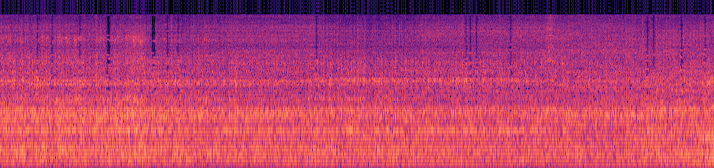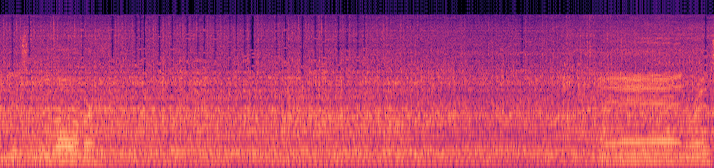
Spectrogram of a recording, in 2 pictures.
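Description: Vertical milling machine with a carbide end mill cutting a slot in a metal block, running steadily at about fifty thou depth of cut. The spindle and the cut make a continuous whir with several steady tones.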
